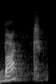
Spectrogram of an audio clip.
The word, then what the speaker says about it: Bach: Les Français disent Bach, moi je dis Bach, parce qu'en Suisse, il y a aussi la langue nationale allemande, donc je le prononce à l'allemand.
